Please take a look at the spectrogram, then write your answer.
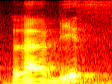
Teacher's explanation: kita sukun kan huruf tsa kita alirkan kita datangkan sifat rokhowah dan lalu kita membaca huruf ta Dalam keadaan Sukun dan kita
